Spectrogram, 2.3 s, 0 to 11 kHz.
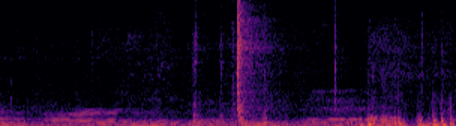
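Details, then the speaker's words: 2011 Harley-Davidson CVO Road Glide Ultra FLTRUSE, 31,692 miles: fairing switch cap lock/unlock button pressed, short whirring clicks of the power lock motors engaging in a quiet background; power locks work normally. "this unit also has a power lock mechanism on the fairing switch cap you'll see this lock unlock switch you can hear the motors engage when i press the button indicating the locks do work"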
